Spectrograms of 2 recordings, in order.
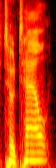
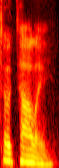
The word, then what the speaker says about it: TOTALe: It's pronounced TOTALE. TOTALE. You know, it's very funny because Dennis kept saying it's total. Totally. I thought it could be total, but depending on what language you're speaking, it could be total, it could be totale. So I looked it up, and in one of the press releases, it says we pronounce it TOTALE.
